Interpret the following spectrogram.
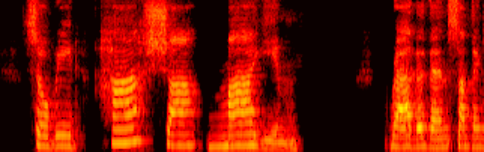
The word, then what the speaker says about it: hashamayim: Most of the time, the stress in Hebrew goes on the very last syllable. But if you notice, the trope mark is right under the mem, right? Right under the mem. That is telling you, put the stress on that syllable.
